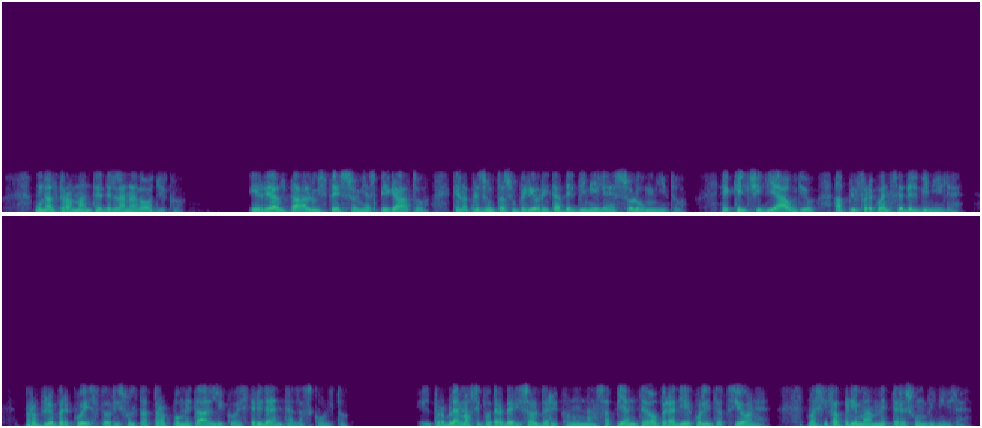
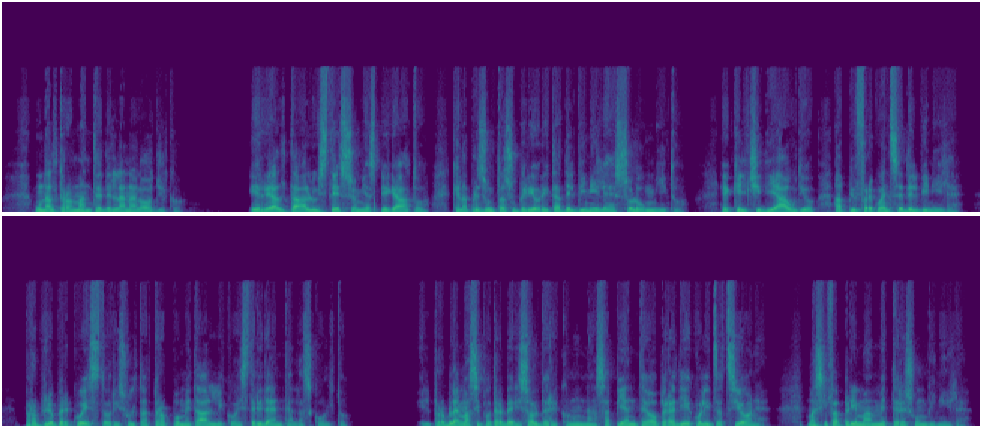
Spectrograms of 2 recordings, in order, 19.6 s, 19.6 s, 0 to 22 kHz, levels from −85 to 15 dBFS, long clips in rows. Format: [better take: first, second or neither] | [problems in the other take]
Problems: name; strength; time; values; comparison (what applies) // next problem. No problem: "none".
second | garbled, watery; badly; nothing above 4 kHz; slightly in the second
